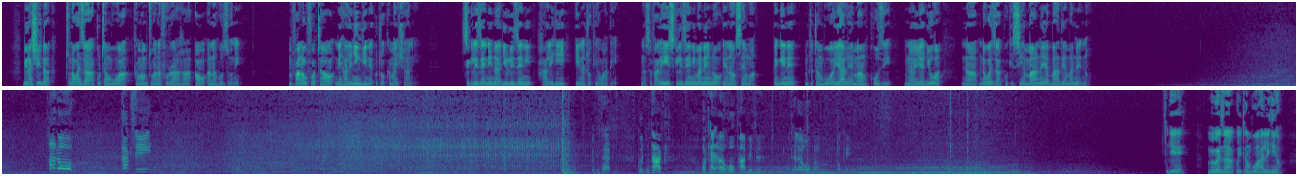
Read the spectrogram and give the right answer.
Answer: Bwana mmoja yuko kandoni mwa njia, anaita taksi ikiwa na maana ile ile Kijerumani, na anamwambia dereva anataka kwenda hotelini.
